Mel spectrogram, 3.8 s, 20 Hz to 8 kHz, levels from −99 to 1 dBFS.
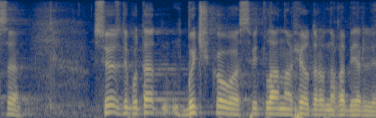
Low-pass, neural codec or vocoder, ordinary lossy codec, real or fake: none; none; none; real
